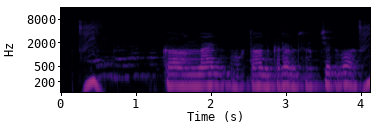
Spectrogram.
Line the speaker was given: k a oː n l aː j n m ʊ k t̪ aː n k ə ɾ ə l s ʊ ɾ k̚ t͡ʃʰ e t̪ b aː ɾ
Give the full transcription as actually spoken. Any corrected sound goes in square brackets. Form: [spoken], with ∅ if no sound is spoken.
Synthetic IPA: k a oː n l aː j n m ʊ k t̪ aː n k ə ɾ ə l s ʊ ɾ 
